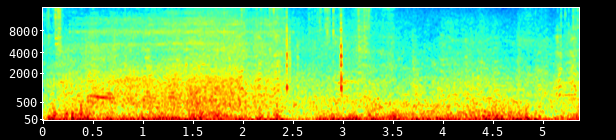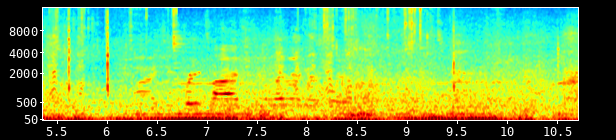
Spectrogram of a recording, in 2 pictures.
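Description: Boat engine running steadily under way, with wind and water noise from the choppy sea and faint voices underneath.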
